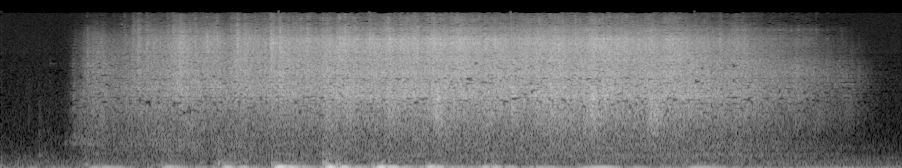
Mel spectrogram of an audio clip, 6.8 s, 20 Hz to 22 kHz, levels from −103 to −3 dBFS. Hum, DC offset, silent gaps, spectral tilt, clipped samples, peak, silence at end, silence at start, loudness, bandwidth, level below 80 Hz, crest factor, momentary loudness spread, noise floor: none; under 0.1%; none; 2 dB/octave; under 0.1%; -6 dBFS; 0.4 s; 0.6 s; -20 LUFS; 16 kHz; -36 dBFS; 18 dB; 16 LU; -56 dBFS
